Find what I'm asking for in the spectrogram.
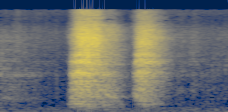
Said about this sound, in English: Now, I know, it's like I'm gonna blow my nose.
